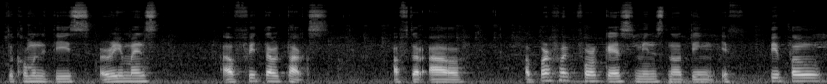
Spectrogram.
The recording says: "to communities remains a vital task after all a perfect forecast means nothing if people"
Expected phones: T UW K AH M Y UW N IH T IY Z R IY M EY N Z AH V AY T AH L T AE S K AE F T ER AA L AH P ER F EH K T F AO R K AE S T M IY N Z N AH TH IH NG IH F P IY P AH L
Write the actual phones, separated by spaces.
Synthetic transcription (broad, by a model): T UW K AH M Y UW N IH T IY S R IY M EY N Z AH F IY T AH L T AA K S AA F T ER AA L AH P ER F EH K T F AO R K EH S M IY N S N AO T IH NG IH F P IY P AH L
